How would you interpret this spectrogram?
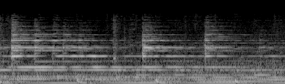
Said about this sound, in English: The church leaders, Father Martin and Father Tharbet, head straight to the church. There's a lot of damage, but they are so happy that they ring out the church bells.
